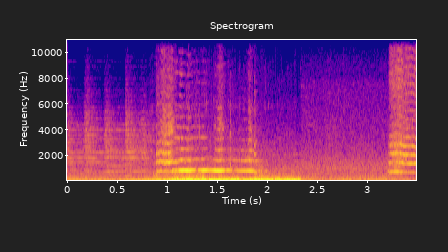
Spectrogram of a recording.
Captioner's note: breaks Squeak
